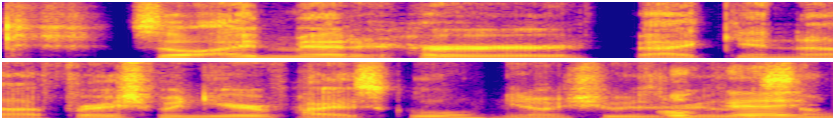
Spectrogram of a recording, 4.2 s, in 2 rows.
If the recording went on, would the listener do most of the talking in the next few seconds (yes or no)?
no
